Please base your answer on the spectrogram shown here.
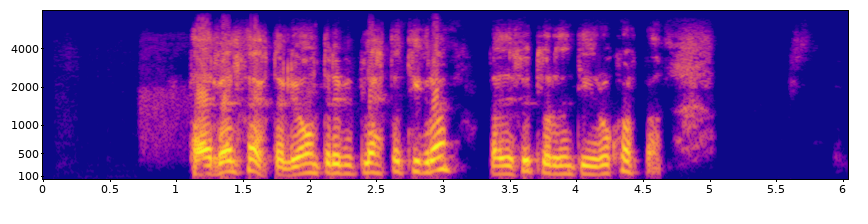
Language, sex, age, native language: Icelandic, male, 50-59, Icelandic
